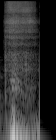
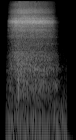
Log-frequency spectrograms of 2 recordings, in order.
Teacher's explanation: a sibilant, which is a type of fricative where a stream of air is directed by the tongue towards the teeth. This gives it a higher pitch and amplitude, which you can hear yourself when you compare th and s.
